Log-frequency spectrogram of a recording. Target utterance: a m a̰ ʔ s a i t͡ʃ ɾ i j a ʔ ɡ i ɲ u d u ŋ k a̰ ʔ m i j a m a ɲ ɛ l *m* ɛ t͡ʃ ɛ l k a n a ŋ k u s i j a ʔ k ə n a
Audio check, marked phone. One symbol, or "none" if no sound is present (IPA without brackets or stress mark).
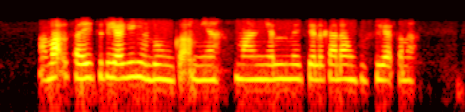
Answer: m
